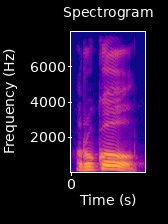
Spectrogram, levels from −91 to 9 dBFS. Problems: none marked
